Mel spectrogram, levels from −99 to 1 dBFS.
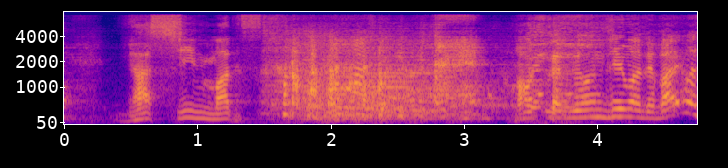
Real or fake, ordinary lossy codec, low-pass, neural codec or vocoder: fake; none; 7.2 kHz; codec, 44.1 kHz, 2.6 kbps, SNAC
